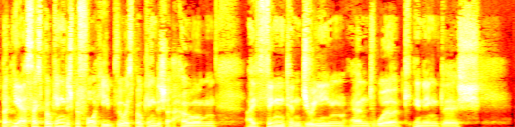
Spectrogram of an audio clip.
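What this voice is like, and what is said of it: British accent, not Mancunian. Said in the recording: “sound even more British than my parents ever did... my accent is not Mancunian”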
